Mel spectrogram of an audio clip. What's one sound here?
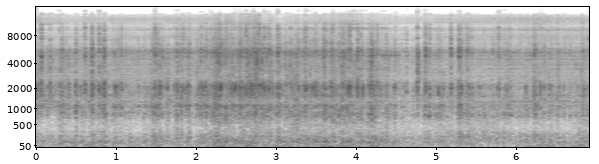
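Bicycle tyres roll and rattle over a rough dirt road.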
